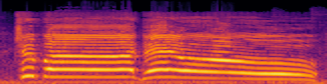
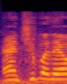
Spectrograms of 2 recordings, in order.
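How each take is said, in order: First: "Chupa Deo" stretched very long, much louder and higher; drawn-out name call. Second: Said in the usual way. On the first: Shown as a demonstration. Streamer relishing saying an enemy player's name, drawn-out call. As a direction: savour "Chupa Deo", dragging out every sound. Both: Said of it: "I just really enjoy saying your name".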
